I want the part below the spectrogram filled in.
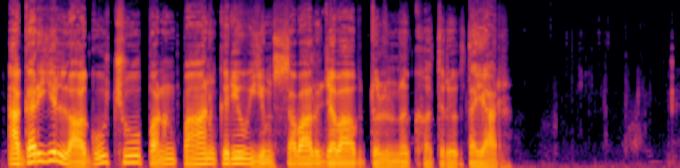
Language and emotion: Kashmiri, neutral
